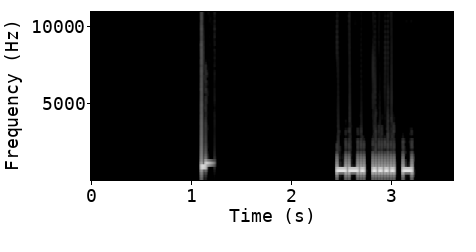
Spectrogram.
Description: Morse code, heard as a keyed tone, about 38 wpm, 700 Hz. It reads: GHT
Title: Top Three Letter Combinations in Words 40wpm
